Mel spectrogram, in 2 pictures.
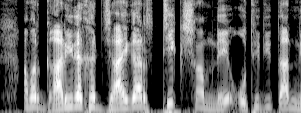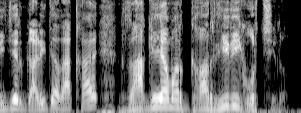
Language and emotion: Bengali, angry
